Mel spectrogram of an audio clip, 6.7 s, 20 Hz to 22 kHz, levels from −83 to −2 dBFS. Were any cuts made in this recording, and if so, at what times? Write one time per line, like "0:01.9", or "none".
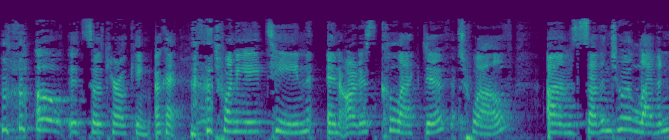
0:01.0
0:02.1
0:04.6
0:05.8

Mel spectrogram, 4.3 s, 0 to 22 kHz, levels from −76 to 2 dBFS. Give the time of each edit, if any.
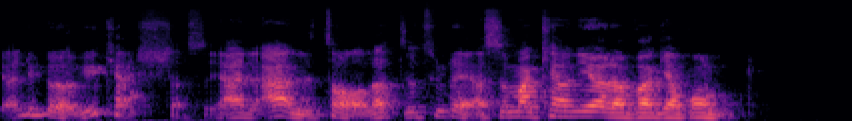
0:02.3

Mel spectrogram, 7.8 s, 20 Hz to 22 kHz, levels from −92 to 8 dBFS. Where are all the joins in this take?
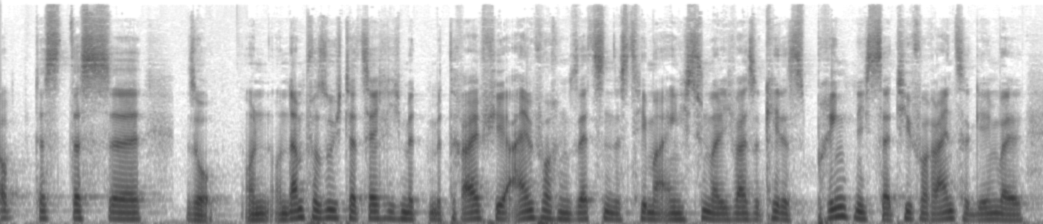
0:01.3
0:05.3

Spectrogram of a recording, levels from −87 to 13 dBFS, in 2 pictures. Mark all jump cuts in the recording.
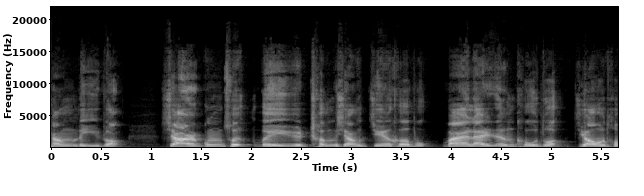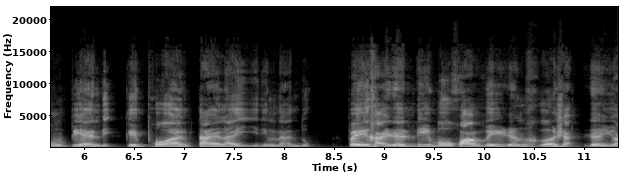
0:08.5

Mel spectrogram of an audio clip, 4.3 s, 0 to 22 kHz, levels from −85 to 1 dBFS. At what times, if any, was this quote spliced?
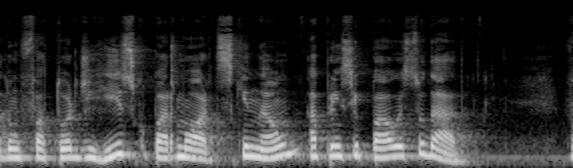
0:01.3

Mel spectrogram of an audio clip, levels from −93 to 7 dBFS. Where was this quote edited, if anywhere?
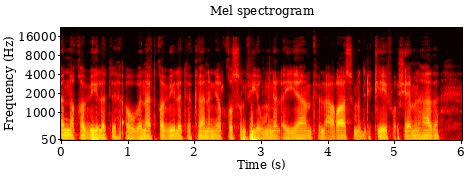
none

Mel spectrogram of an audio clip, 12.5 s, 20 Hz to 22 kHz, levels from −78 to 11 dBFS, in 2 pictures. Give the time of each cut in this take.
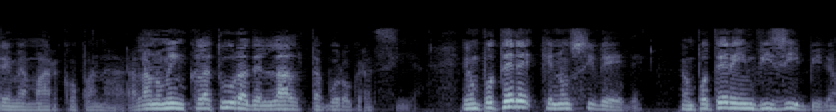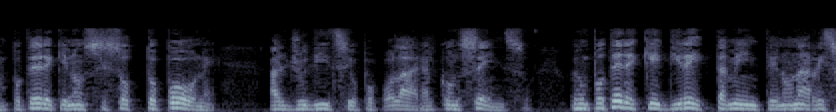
none

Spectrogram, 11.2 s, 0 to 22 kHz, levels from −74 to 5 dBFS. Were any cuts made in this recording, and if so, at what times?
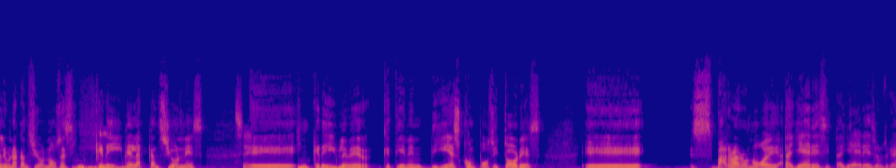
0:01.8
0:03.7
0:04.8
0:08.6
0:09.8

